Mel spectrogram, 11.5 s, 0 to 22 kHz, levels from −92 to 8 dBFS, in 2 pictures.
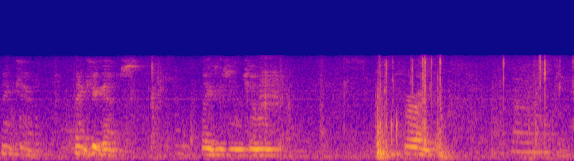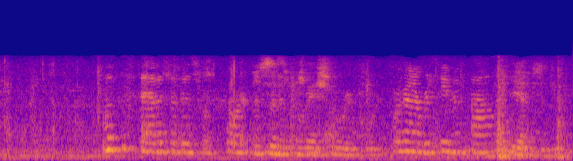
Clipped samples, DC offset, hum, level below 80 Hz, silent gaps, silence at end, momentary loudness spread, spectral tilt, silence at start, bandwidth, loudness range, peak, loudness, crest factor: under 0.1%; under 0.1%; none; -50 dBFS; none; 0 s; 18 LU; -8 dB/octave; 0 s; 5.4 kHz; 6 LU; -4 dBFS; -24 LUFS; 20 dB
